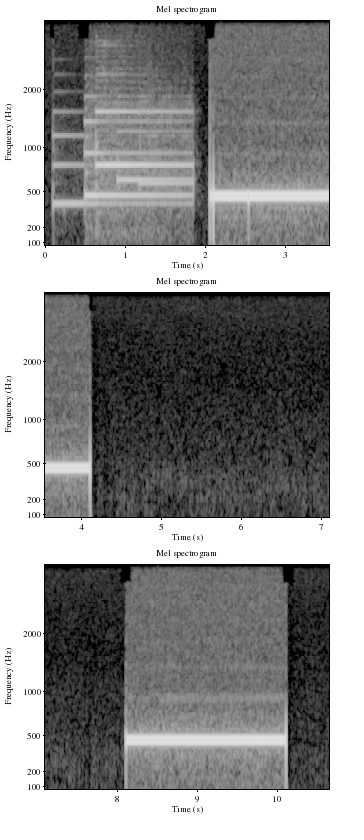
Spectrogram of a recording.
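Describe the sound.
Telephone tones play while an office call is transferred. A brief chord-like tone comes first, then two steady two-second beeps with a long silence between them.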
